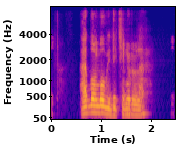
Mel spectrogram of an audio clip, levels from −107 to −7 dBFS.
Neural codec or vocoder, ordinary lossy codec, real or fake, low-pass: codec, 24 kHz, 0.9 kbps, WavTokenizer, medium music audio release; Opus, 64 kbps; fake; 7.2 kHz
